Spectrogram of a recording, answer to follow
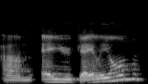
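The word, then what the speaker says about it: εὐαγγέλιον: So in the Greek, text of the New Testament, and I don't quite know how to pronounce this word, but it's like euangelion.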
